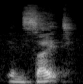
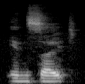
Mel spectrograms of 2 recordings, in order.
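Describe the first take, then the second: First: The stress is on the second syllable. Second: The stress is on the first syllable. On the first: "or we can have final stress" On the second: "initial stress in English, so the first syllable is stressed"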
